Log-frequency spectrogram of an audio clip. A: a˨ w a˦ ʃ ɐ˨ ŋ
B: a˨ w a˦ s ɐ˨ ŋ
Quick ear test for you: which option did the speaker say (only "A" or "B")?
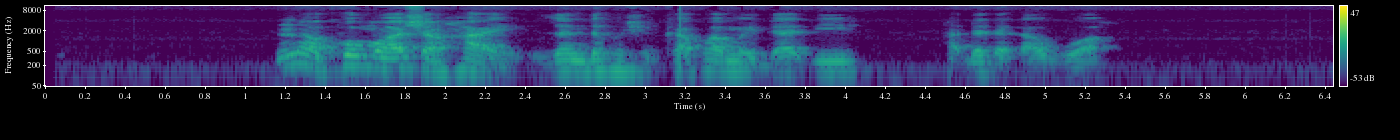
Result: A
